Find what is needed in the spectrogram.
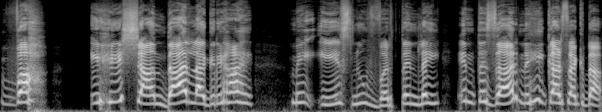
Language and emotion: Punjabi, surprised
